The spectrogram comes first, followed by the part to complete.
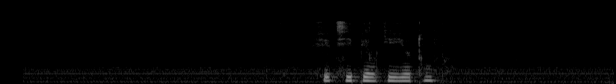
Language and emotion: Russian, neutral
